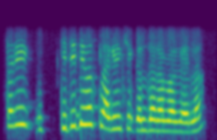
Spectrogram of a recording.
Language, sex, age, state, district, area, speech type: Marathi, female, 30-45, Maharashtra, Wardha, urban, conversation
